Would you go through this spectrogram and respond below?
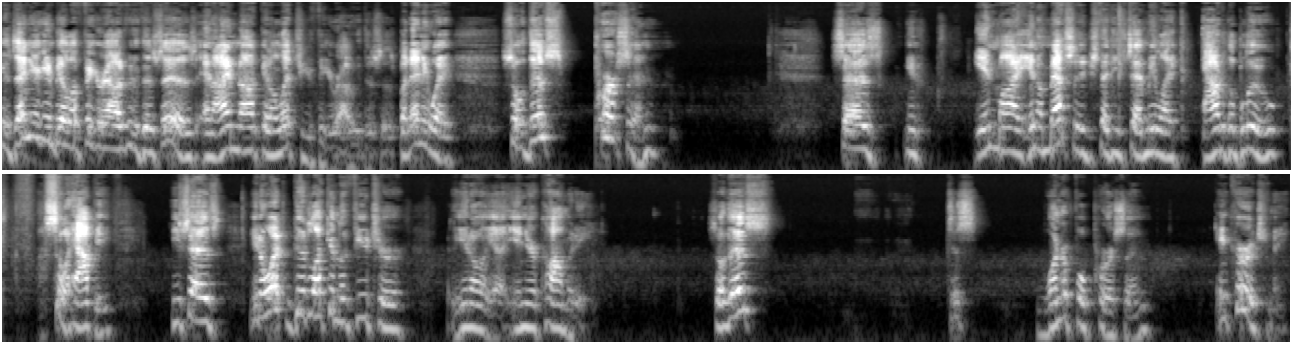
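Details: Male speaker with left-sided vocal cord paralysis following surgery, which limits his voice control; vocal cord paralysis (unilateral).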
